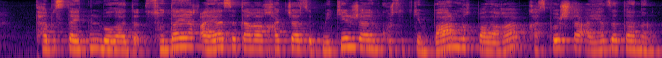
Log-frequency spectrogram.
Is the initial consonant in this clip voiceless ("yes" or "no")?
yes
